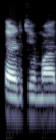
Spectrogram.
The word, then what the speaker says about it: তর্জমা: উর্দু ইত্যাদি ভাষাতে ব্যবহার হয় এই শব্দটা, তর্জুমা, তর্জমা ইত্যাদি বিভিন্ন প্রোনাউন্সিয়েশন।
